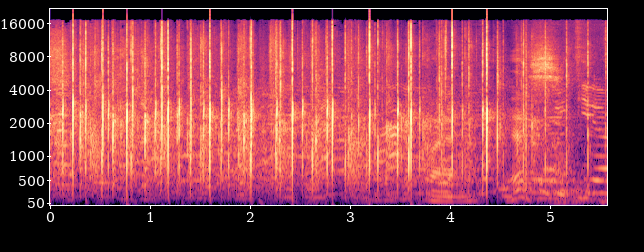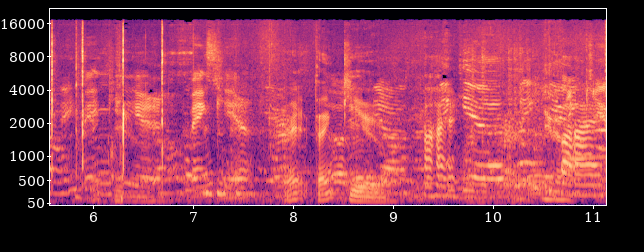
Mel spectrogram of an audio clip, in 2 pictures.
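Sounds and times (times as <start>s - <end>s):
small audience applauding: 0.0s - 6.8s
speech: 7.6s - 11.1s.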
